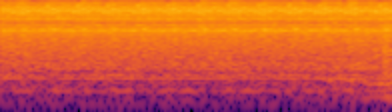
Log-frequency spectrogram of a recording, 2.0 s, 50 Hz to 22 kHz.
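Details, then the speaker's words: Honda Pilot 3.5L V6 warming up after a 100k timing belt, water pump and tensioner replacement, with steering turned back and forth: smooth, even idle with steady hiss, no knocks, ticks or misses. Everything sounds good; normal idle. "I'm going to turn it over back and forth. Everything sounds good."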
